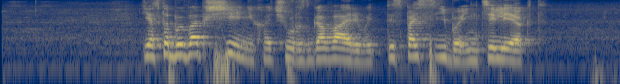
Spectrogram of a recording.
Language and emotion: Russian, angry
